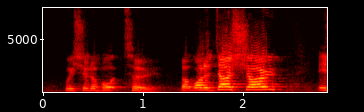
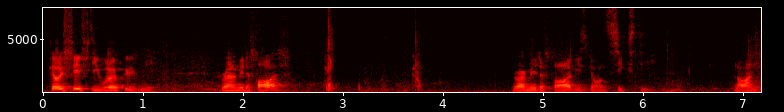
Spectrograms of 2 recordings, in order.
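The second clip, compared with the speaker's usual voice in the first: quiet bid updates; 5 semitones lower, 7 dB quieter than usual. Real, not acted.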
